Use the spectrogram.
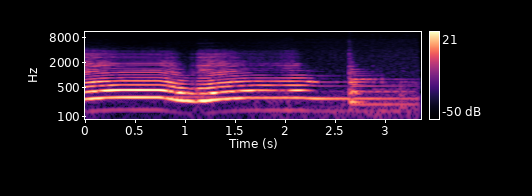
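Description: A cello C string is detuned and its peg turned to imitate a cow's moo, producing a loud, close bowed tone that bends downward, swells again, and ends with a short, sharp change.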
